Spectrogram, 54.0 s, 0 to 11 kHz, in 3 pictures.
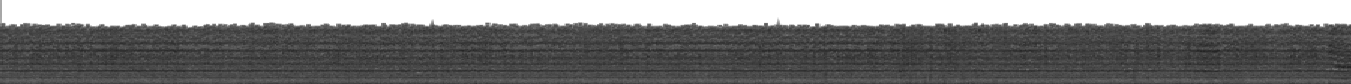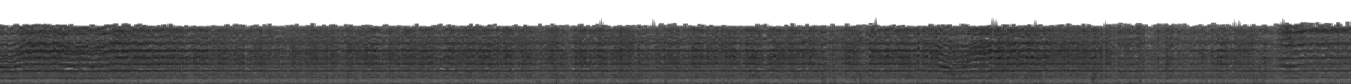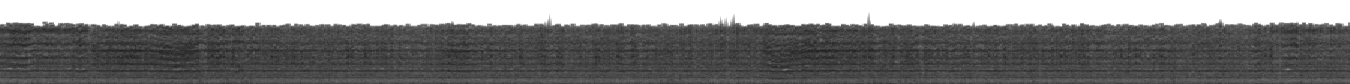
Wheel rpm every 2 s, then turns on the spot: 230, 230, 230, 230, 230, 230, 230, 230, 220, 220, 240, 230, 230, 230, 230, 220, 230, 230, 230, 230, 230, 230, 230, 230, 230, 230, 230.
none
